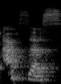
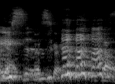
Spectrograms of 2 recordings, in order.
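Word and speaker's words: ACSES: that's your access yep all I can see is the uh the acronym a-c-s-e-s yes access not Aces sorry I know exactly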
